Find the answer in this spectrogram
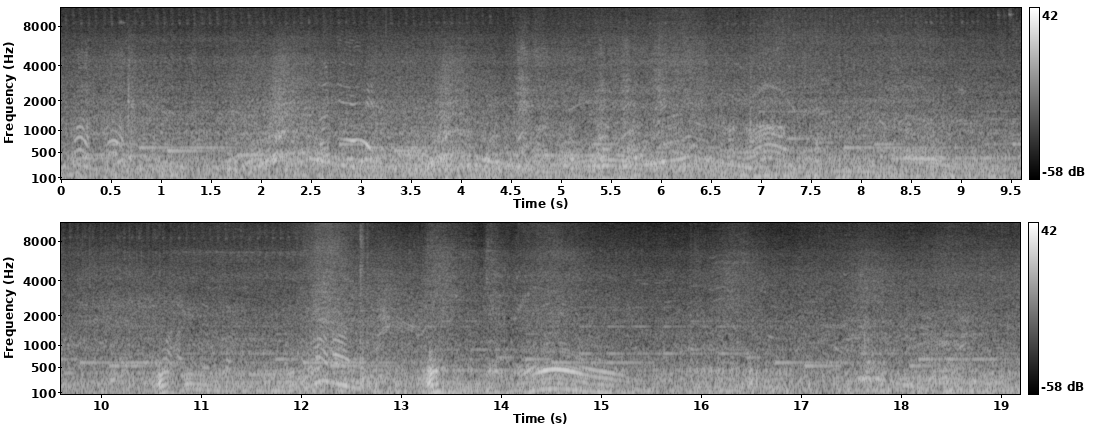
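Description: Motorcycle engines running amid a crowd's chatter and calling voices, with a couple of sharp knocks in the second half.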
